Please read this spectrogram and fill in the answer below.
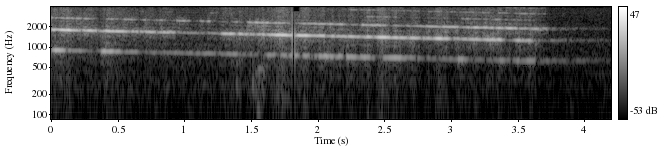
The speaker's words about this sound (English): I don't know what that was, but it sounded like an ambulance.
